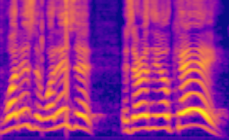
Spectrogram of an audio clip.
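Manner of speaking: high, loud, urgent questions; alarmed asking. Retold or imitated. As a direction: rush in worried and breathless. Associate pastor runs up worried.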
